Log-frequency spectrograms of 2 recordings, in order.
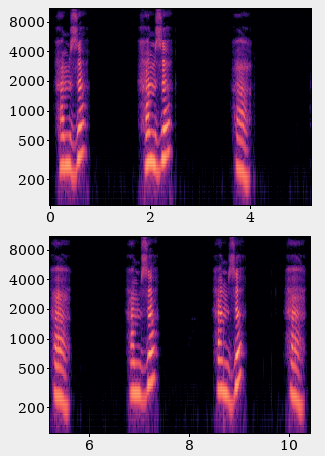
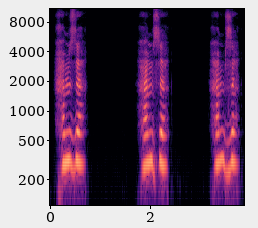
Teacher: ये हमारे हलक के नीचे वाले हिस्से से निकलता है।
